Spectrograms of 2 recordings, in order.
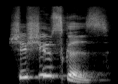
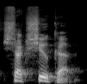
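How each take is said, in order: First: The middle sounds like 'shush', without the k. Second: The middle sounds like 'shuk', with the k. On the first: The speaker calls it wrong. "Rachel spelled it shashuskas" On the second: The speaker calls it right. "but it is a it's shakshuka"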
